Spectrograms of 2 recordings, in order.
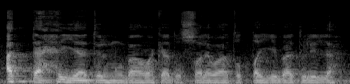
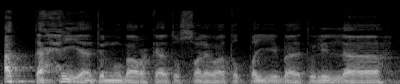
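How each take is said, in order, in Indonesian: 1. Dibaca cepat, 'lah' terakhir dipendekkan. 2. Dibaca dengan tempo sedang, 'lah' terakhir dibaca lebih panjang. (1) "nak cepat ni ... tu tak jaga tu. Yang lah tadi tak jaga" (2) "tu jaga. Biar panjang sikit"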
